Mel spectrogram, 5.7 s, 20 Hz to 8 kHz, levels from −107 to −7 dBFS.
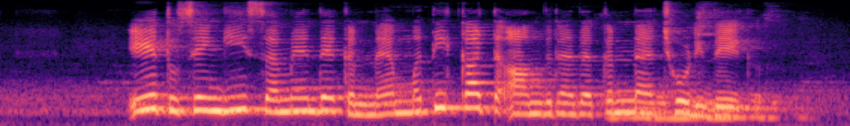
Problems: background sounds at intervals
